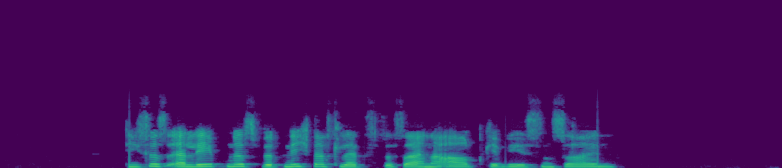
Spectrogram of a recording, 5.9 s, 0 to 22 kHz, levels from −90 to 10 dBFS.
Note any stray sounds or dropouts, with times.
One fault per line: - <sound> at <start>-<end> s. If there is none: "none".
none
